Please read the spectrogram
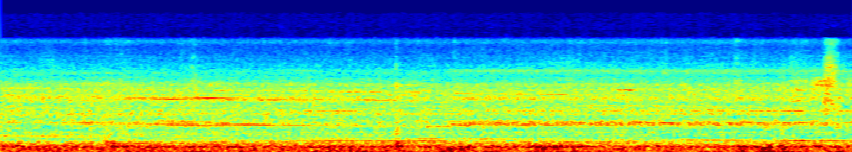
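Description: Electric train running along the line, heard from inside the front of the train: a steady rumble of wheels on rail with faint whining tones above it, and a sharp click near the end.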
